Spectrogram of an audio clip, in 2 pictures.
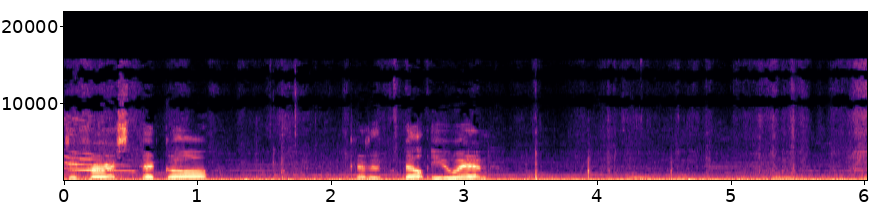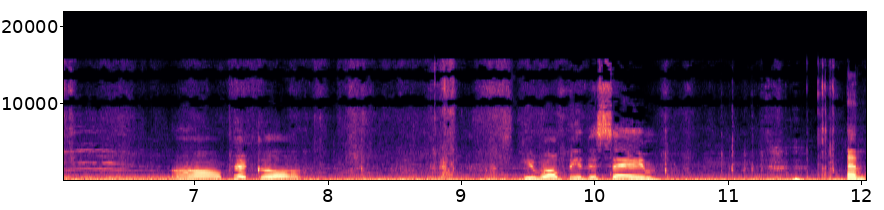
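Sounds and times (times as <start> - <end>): kitten meowing: 0.0 - 0.7, 6.0 - 6.6.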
